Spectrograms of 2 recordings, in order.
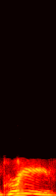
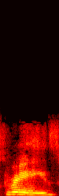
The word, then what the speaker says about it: Greaves: let's go Miss Patty greeves I'm saying it correctly right well it's Graves but it's okay okay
